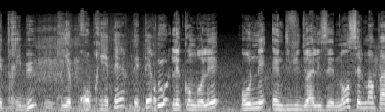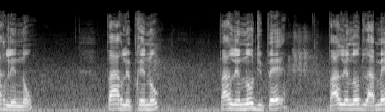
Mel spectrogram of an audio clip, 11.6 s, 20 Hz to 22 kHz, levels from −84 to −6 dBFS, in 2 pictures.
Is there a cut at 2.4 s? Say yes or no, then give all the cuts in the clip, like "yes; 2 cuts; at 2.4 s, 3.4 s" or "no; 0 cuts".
yes; 1 cut; at 2.4 s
